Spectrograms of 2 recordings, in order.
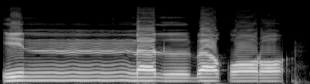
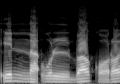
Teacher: Pada alif lam di sini lamnya ditampakkan dengan jelas. Ini bukan innaul baqara tapi langsung ke lam. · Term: alif lam qamariyah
